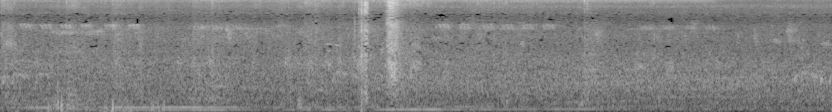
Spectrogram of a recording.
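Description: Insects chirring steadily at a high pitch, with two sharp clicks about a third of a second apart a little past the middle and a faint low hum underneath.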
